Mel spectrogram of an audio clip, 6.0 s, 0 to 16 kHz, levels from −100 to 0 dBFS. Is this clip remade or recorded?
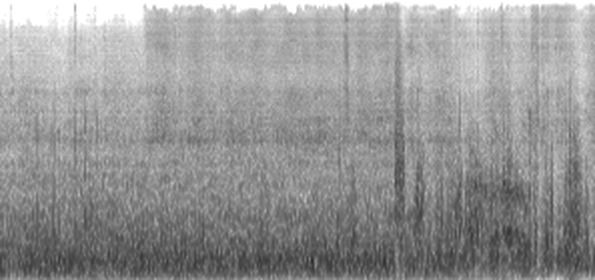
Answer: remade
